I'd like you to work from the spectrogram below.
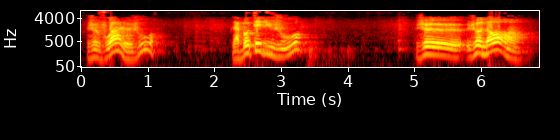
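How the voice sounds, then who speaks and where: A man gives a slow spoken Latin grammar lesson. He chants each declension in a rising and falling sing-song, his pitch moving widely. The recording sounds dull and lo-fi. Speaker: Latin teacher.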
